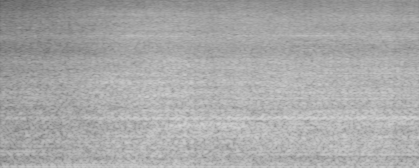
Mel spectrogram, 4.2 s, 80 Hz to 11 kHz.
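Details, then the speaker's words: 2006 Honda Element on its first start after an engine rebuild and reinstall: an uneven, lumpy misfiring idle that shakes the motor. The cylinder 1 coil was found partly unplugged and is the suspected cause. "wow she's a little rough you know I don't know if you can see it vibrating probably not but he's got a vibration but I think that's pretty cool as well as running rough"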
